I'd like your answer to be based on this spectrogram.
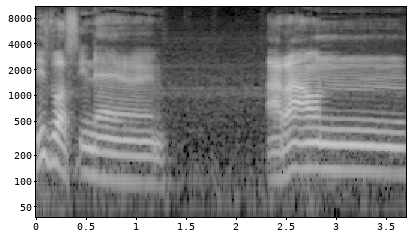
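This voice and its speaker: This man's voice sits at a medium pitch. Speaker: politician. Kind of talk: interview.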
